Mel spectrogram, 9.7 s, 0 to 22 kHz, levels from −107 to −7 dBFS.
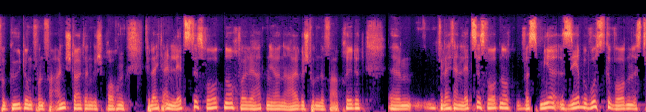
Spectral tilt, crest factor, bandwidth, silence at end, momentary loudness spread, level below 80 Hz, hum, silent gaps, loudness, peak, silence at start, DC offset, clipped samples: -4 dB/octave; 20 dB; 12.5 kHz; 0 s; 9 LU; -44 dBFS; none; none; -22 LUFS; -2 dBFS; 0 s; under 0.1%; under 0.1%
